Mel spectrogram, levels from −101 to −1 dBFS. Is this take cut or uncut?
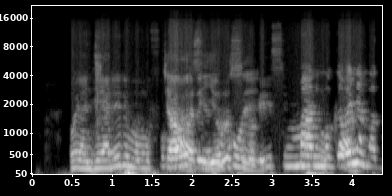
uncut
